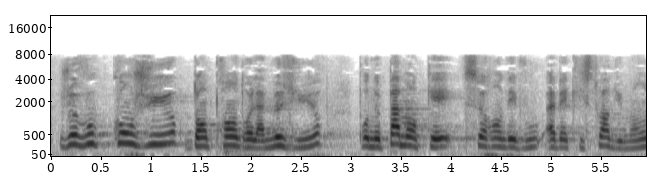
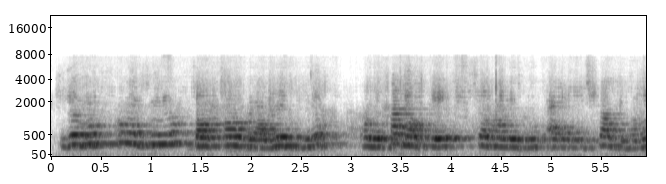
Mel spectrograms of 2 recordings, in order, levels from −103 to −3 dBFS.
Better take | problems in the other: first | noise reduction (neural separator model SepFormer DNS4)

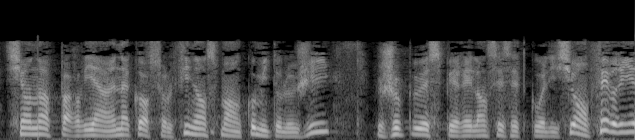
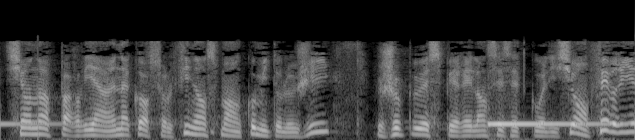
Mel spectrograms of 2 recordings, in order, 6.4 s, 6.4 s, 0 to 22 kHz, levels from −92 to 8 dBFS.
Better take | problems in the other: first | background sound (Keyboard (musical)); 5 dB below the speech

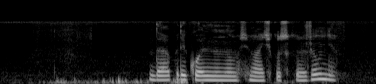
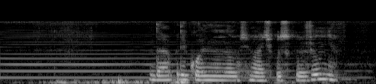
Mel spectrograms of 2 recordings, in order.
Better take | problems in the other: first | background sound (Wind instrument, woodwind instrument); 14 dB below the speech // room echo; dies away in 0.2 s

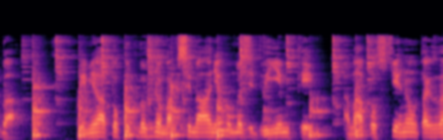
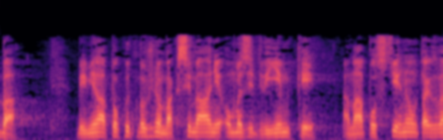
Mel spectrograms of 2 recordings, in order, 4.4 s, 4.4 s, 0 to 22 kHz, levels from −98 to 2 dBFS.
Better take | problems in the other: second | noise reduction (classical method log-MMSE)

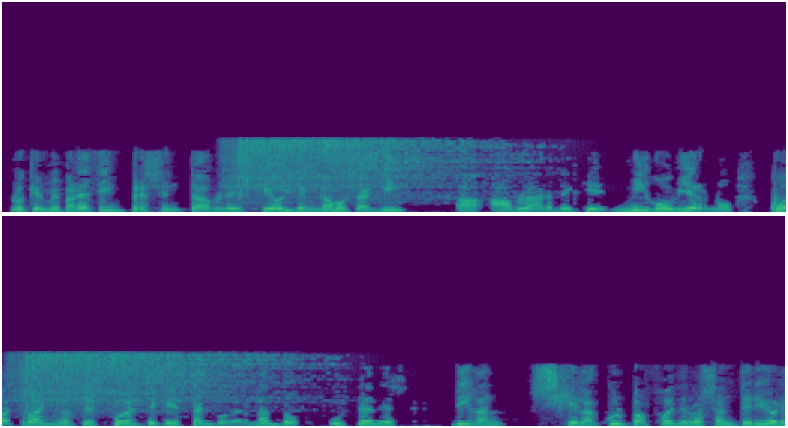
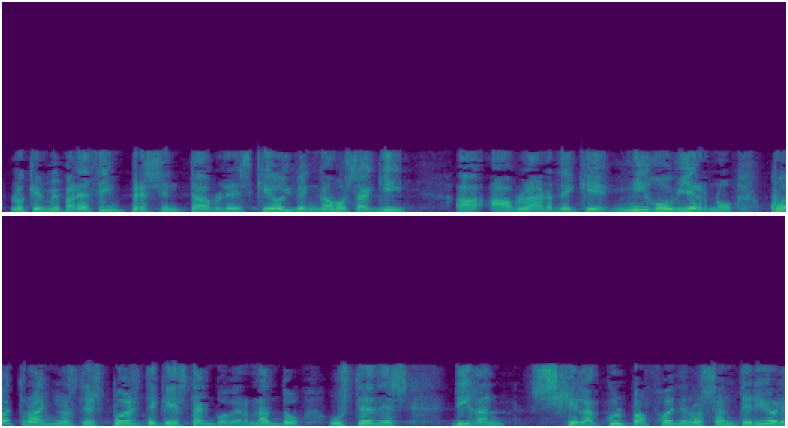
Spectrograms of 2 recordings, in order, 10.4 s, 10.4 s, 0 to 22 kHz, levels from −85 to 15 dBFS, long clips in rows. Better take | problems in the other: second | noise reduction (classical method spectral subtraction)

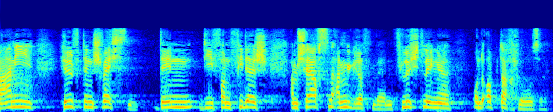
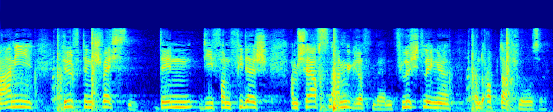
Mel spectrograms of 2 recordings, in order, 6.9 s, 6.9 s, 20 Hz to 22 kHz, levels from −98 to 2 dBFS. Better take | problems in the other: first | background sound (Microwave oven); 8 dB below the speech

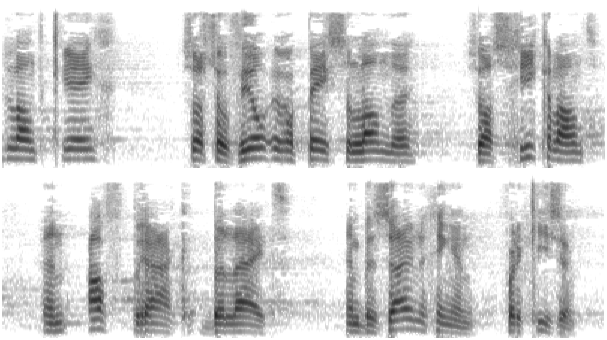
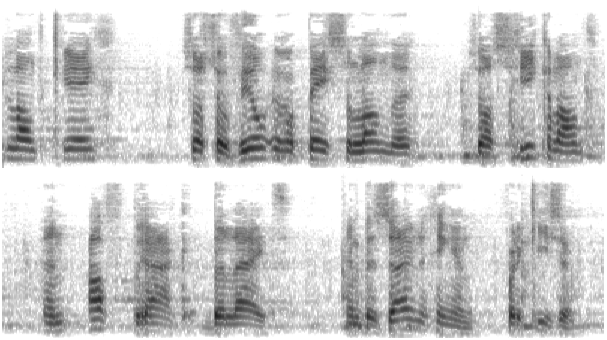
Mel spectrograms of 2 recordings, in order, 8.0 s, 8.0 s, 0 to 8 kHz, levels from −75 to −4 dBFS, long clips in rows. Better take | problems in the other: first | background sound (Rain); 19 dB below the speech // room echo; dies away in 0.3 s

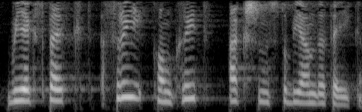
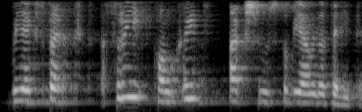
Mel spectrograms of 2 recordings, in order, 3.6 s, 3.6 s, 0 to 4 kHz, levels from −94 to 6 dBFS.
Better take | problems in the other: first | noise reduction (neural mask model DeepFilterNet 3)

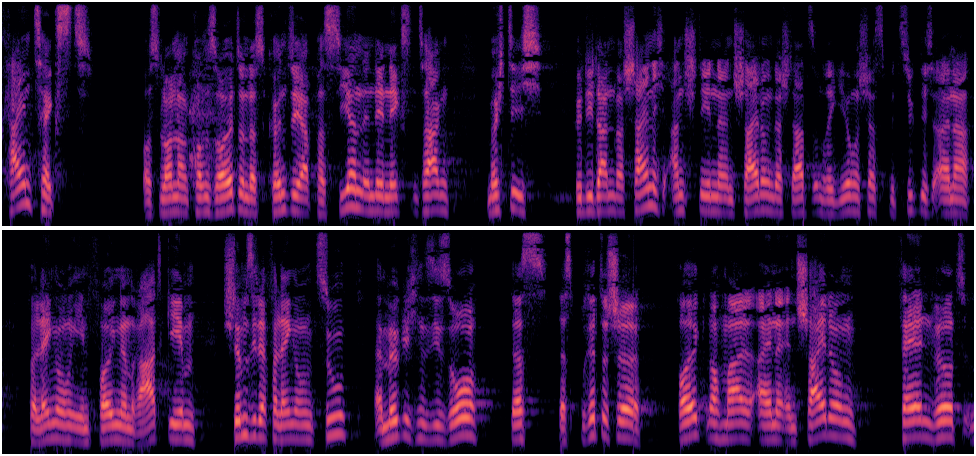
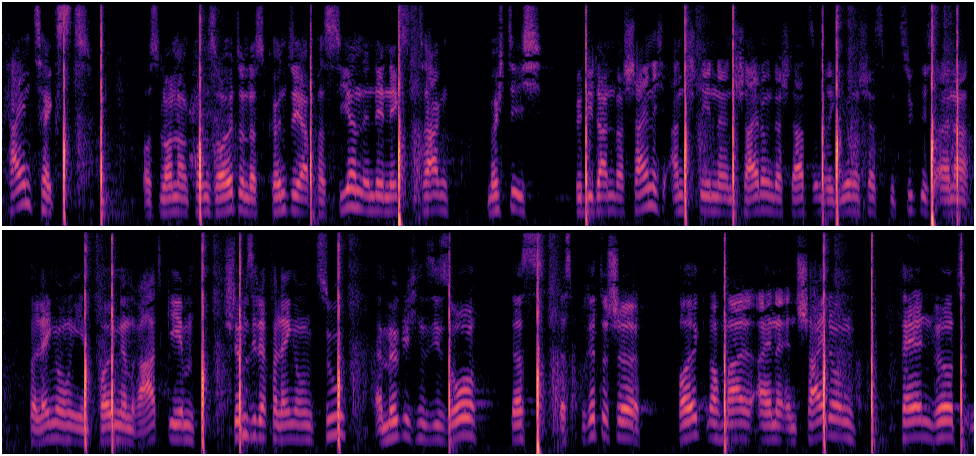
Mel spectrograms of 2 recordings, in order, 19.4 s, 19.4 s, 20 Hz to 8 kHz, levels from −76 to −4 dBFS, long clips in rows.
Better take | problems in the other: first | background sound (Fireworks); 4 dB above the speech

